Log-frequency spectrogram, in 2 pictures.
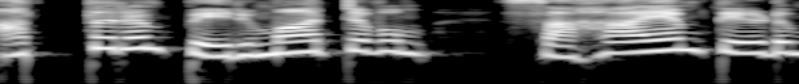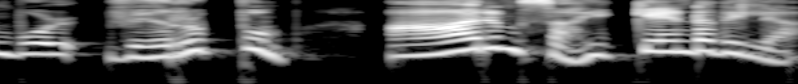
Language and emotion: Malayalam, disgusted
